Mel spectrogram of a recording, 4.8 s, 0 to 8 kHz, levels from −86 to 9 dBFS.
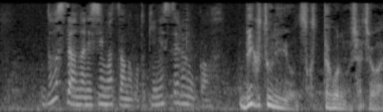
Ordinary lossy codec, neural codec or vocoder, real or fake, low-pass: MP3, 32 kbps; none; real; 7.2 kHz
